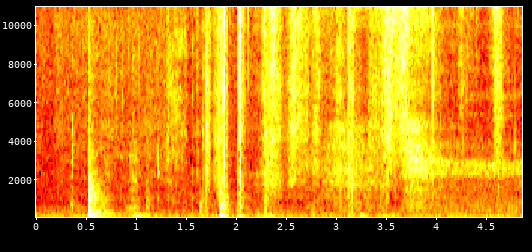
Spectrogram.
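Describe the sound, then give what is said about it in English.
Quiet rustle of a deck of cards being shuffled, with cards being dropped: a few sharp flicks and taps, then a longer soft riffling flutter, with no voices. “We're shuffling, shuffling. Shuffle, shuffle, shuffle, dropping cards.”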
